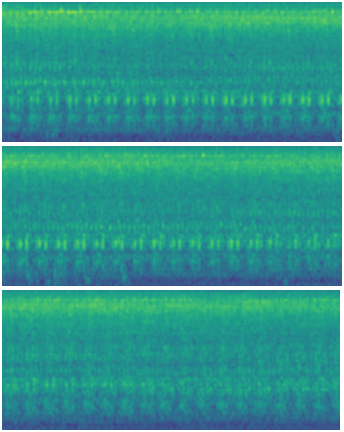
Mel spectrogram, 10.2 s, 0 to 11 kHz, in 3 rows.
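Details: BMW E39 M5 at idle: steady, fast, sharp metallic ticking knock over a smooth idle from the top end; the owner suspects VANOS, cause unconfirmed.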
